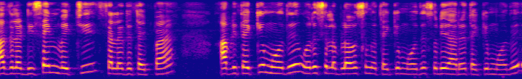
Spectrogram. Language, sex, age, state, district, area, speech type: Tamil, female, 60+, Tamil Nadu, Viluppuram, rural, spontaneous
